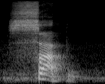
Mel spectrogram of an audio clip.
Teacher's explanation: se nós pegarmos a palavra sapo, a sílaba tônica vai ser o sa.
